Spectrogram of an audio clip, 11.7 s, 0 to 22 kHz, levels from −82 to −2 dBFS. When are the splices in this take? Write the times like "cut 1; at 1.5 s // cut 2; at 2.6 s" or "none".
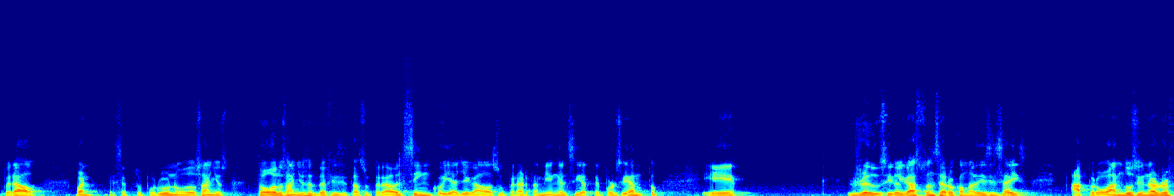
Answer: none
